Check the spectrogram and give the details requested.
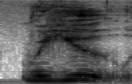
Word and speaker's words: RIU: But this hotel, Ryu is the way it's pronounced, RIU, is fully committed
